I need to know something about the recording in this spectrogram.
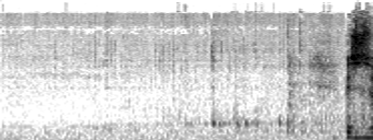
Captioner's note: water splashes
